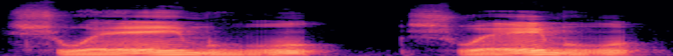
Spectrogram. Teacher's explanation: 水母. And so the first third tone becomes a second tone.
